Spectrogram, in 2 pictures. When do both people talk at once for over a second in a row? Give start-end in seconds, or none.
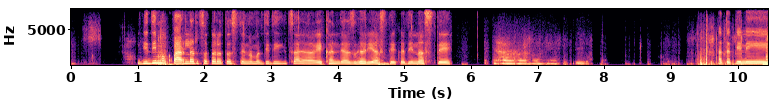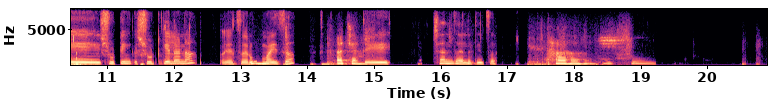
none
